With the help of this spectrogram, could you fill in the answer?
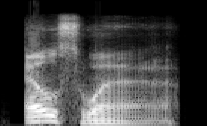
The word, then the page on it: elsewhere: British English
